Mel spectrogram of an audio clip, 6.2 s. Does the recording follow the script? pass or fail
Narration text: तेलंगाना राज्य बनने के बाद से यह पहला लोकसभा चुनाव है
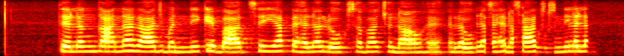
fail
